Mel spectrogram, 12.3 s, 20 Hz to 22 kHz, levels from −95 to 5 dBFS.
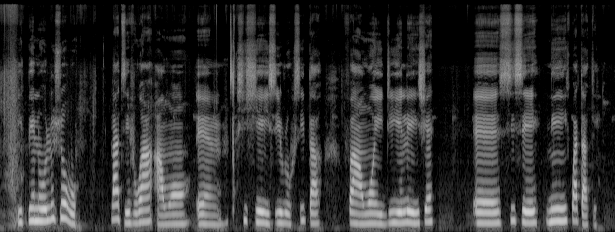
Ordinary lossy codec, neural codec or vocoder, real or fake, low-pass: none; none; real; none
